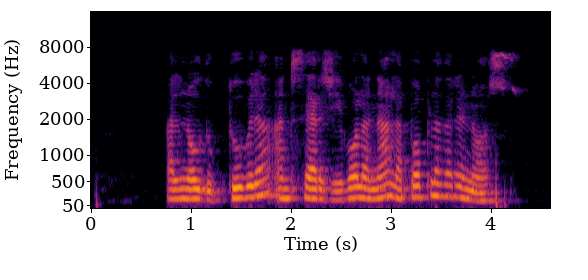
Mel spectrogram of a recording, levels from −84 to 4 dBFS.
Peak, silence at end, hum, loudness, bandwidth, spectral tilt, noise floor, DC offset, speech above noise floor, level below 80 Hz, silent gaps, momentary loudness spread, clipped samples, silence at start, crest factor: -8 dBFS; 0.35 s; none; -24 LUFS; 7.8 kHz; -6.5 dB/octave; -73 dBFS; under 0.1%; 50 dB; -58 dBFS; none; 9 LU; under 0.1%; 0.75 s; 16 dB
